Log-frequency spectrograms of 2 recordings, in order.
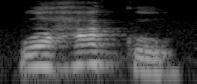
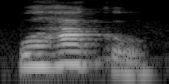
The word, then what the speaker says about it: Oaxaca: How to pronounce? Oaxaca. Oaxaca. Okay, Oaxaca.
